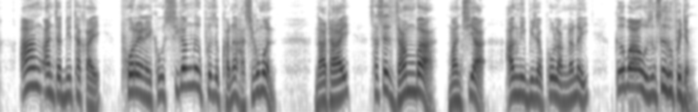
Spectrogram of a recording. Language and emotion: Bodo, angry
